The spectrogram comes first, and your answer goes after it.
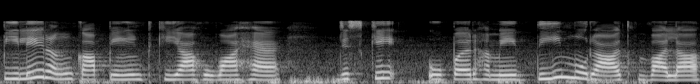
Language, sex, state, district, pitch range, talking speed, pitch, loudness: Hindi, female, Punjab, Fazilka, 220-255 Hz, 110 wpm, 225 Hz, -15 LUFS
